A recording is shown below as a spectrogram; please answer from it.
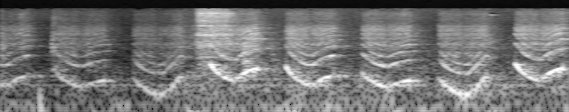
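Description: Modular synthesizer patch sequenced by an Intellijel Metropolis, playing a repeating pattern of synth notes about two a second, each note swooping in tone. The notes are quantized to the scale being dialled in on the sequencer.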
